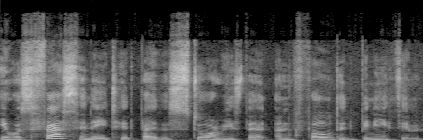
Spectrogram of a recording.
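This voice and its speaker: A woman is speaking. Her pace is very slow. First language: not English. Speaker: storyteller reading children's books. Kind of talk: casual chat; reading aloud. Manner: hesitant, many fillers.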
